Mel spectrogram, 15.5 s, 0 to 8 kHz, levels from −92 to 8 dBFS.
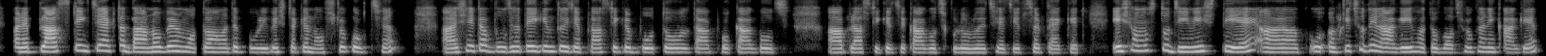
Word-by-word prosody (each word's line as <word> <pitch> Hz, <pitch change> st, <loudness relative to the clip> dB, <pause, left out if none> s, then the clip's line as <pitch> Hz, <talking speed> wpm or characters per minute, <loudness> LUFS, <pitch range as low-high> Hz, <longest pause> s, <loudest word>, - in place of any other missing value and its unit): মানে 235 Hz, 0 st, +5 dB
plastic 250 Hz, +3 st, +5 dB
যে -, -, +2 dB
একটা 285 Hz, +1 st, -1 dB
দানবের 245 Hz, +4 st, +4 dB
মতো 230 Hz, 0 st, -4 dB
আমাদের 220 Hz, +3 st, -1 dB
পরিবেশটাকে 220 Hz, +2 st, -1 dB
নষ্ট 205 Hz, +2 st, -8 dB, 0.2 s
করছে। 230 Hz, 0 st, -2 dB, 0.6 s
আ -, -, +4 dB, 0.2 s
সেটা 290 Hz, +1 st, +1 dB
বোঝাতেই 260 Hz, +2 st, +3 dB
কিন্তু 260 Hz, 0 st, +1 dB
এই 250 Hz, -, -1 dB
যে -, -, +2 dB
plastic 220 Hz, +2 st, -2 dB
এর 230 Hz, -, -1 dB
বোতল, 215 Hz, 0 st, 0 dB, 0.2 s
তারপর 205 Hz, 0 st, -3 dB
কাগজ, 210 Hz, 0 st, -1 dB, 0.6 s
আ -, -, +3 dB
plastic 205 Hz, -1 st, -2 dB
এর 210 Hz, -, -2 dB
যে 215 Hz, -, -3 dB
কাগজগুলো 205 Hz, +1 st, -2 dB
রয়েছে, 205 Hz, +2 st, -3 dB
চিপসের 205 Hz, +1 st, -2 dB
packet। 190 Hz, +1 st, -6 dB, 0.4 s
এই 265 Hz, -, +8 dB
সমস্ত 290 Hz, 0 st, -2 dB, 0.2 s
জিনিস 245 Hz, +3 st, +4 dB, 0.2 s
দিয়ে 235 Hz, -3 st, +6 dB, 0.2 s
অ্যা 235 Hz, -1 st, +3 dB, 0.4 s
ও -, -, +4 dB
কো 240 Hz, -, +1 dB
কিছুদিন 280 Hz, 0 st, -1 dB
আগেই 230 Hz, +1 st, +3 dB
হয়তো 225 Hz, -1 st, -3 dB
বছর 205 Hz, +3 st, -6 dB
খানিক 230 Hz, -2 st, -2 dB
আগে 210 Hz, +3 st, -3 dB
230 Hz, 165 wpm, -23 LUFS, 210-250 Hz, 0.6 s, এই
